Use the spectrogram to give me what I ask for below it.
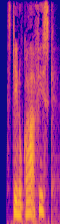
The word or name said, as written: stenografisk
